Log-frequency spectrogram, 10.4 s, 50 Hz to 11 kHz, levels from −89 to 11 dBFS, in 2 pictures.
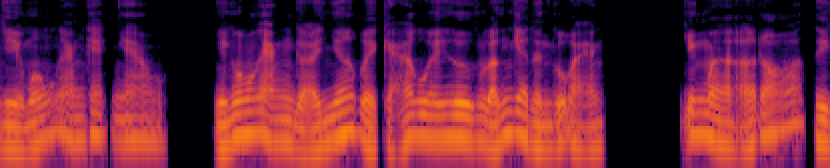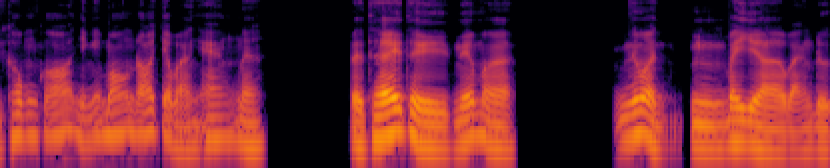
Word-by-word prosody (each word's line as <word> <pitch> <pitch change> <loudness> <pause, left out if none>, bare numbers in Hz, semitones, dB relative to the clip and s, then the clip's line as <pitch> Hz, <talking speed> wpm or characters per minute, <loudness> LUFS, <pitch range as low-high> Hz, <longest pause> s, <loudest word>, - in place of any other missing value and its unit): nhiều 100 -1 -2
món 120 +6 -3
ăn 125 -2 -5
khác 145 -1 -7
nhau, 65 - -7 0.3
những 100 +1 -1
cái 140 - +1
món 155 +1 -1
ăn 120 -6 -2
gợi 90 +2 -2
nhớ 145 +7 0
về 105 - -2
cả 125 +7 -5
quê 135 -2 -1
hương 135 -2 +1
lẫn 140 +8 0
gia 150 - 0
đình 105 -3 -3
của - - -2
bạn, 95 +1 -5 0.5
nhưng 150 -1 -3
mà 120 -4 0
ở - - -3
đó 75 +9 -4
thì 120 -3 -1
không 140 +2 -4
có 75 - -3
những - - -5
cái 70 - -4
món 75 +2 -1
đó 80 - 0
cho - - 0
bạn - - -4
ăn 130 0 -5
nè. 105 -1 -2 0.6
Vậy 110 - +4
thế 140 +7 +9
thì 105 -7 +5
nếu 125 +5 +3
mà 100 -8 0 0.6
nếu 135 +7 +4
mà, - - +6 0.2
ừm, 100 -2 +1
bây 115 +1 +4
giờ 90 -6 +3
bạn 85 +2 -3
được 90 0 -1
110 Hz, 270 wpm, -23 LUFS, 100-135 Hz, 0.6 s, thế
